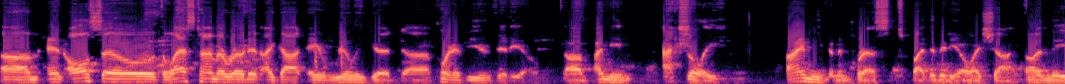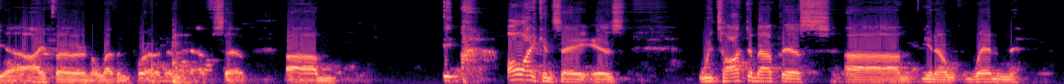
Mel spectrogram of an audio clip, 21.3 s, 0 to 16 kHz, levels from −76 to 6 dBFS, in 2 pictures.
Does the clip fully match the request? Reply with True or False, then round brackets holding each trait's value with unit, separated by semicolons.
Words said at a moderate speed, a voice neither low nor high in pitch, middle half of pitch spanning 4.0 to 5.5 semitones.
False (160 wpm; 110 Hz; 4.3 semitones)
